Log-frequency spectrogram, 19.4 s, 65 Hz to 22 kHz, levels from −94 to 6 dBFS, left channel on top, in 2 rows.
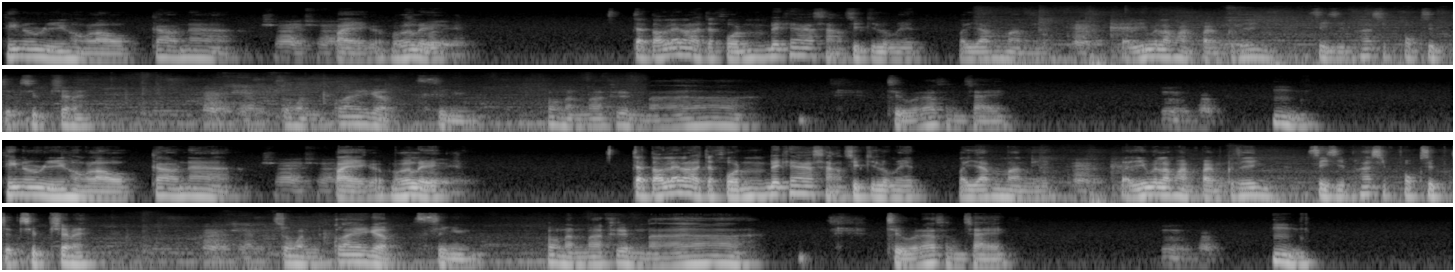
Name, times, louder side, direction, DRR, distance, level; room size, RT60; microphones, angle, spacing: voice 1, 0.0-1.6 2.2-3.0 4.2-7.1 7.5-10.3 11.5-12.9 13.3-14.8 15.2-16.4 18.1-18.4, right 6 dB, 70° right, 0.3 m, -31 dB
voice 2, 1.7-2.3 2.6-3.1 7.1-7.4 8.1-8.3 11.0-11.7 17.4-17.8, equal, 5° left, 0.6 m, -42 dB
sound 1, 6.5-14.0, equal, 50° left, 1.4 m, -46 dB
3.7 x 2.0 x 3.8 m
head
